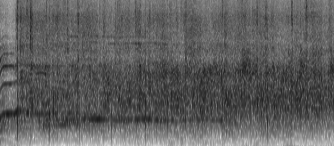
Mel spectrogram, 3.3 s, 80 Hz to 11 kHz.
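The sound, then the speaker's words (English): Steady, dense applause from a sizable audience at a Sunday service at St. Paul's church, many hands clapping at once in a continuous wash of sound that holds at a constant loud level throughout. “I had to tell 845 to applaud.”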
